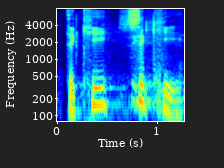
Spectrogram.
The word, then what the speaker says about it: Sikhi: Wait, how do you pronounce it? Sikhi.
